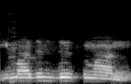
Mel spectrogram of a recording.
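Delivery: ordinary delivery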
